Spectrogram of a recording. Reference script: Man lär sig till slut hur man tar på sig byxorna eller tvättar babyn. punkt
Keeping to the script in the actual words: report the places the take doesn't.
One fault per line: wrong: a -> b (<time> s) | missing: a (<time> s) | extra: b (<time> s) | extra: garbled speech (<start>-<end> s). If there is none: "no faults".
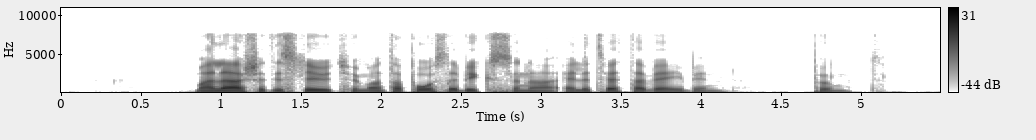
no faults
